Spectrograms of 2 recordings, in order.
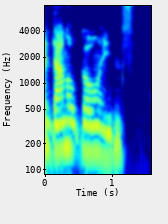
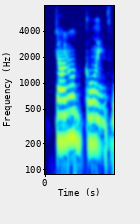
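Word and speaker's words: Donald Goines: I wonder if you would like books by Donald Goins. – Donald Goins. Well, we'll find out because I'm going to Google him. How do you spell that? Donald Goins. G-O-I-N-E-S.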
